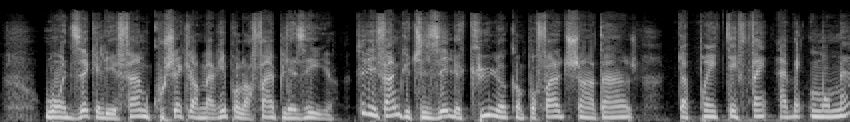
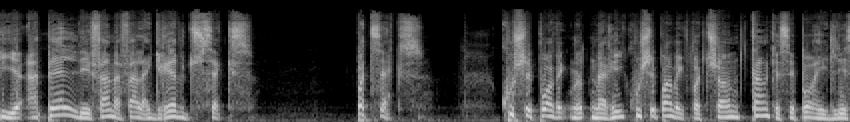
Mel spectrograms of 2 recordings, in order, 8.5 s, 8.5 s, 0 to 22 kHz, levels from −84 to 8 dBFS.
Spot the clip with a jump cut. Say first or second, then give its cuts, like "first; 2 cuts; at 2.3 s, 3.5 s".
first; 1 cut; at 3.5 s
